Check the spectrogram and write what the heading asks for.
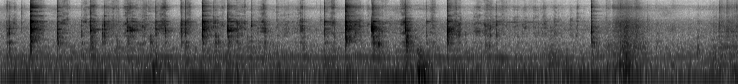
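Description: Metal spoon stirring sauce in a ceramic bowl, clinking and scraping against the bowl several times a second; the clinks thin out after about four and a half seconds.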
